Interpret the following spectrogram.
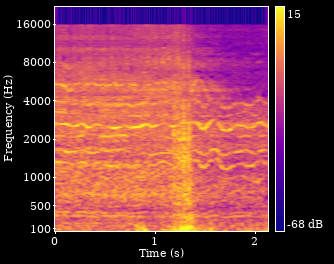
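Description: Electric motors and gearboxes of two battery-powered ride-on toy vehicles whining as they drive over grass, the pitch of the whine wavering with their speed, over a low rumble from the plastic wheels, with a short louder rush about a second in.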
